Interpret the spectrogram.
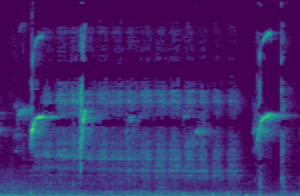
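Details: Sunbird in a singing contest: three piercing, very high thin notes, sharp and upswept, with faint sustained high tones linking them and little other noise.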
